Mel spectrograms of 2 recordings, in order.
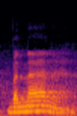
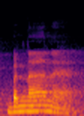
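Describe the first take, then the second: No difference in how they are said.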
